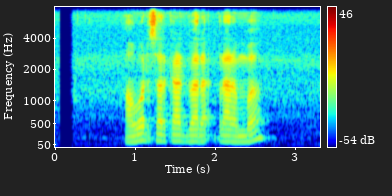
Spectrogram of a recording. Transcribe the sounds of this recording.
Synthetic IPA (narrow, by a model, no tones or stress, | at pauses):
ɦʌwʌrsʌrkard̪waɾa̰praɾʌmbʱʌ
